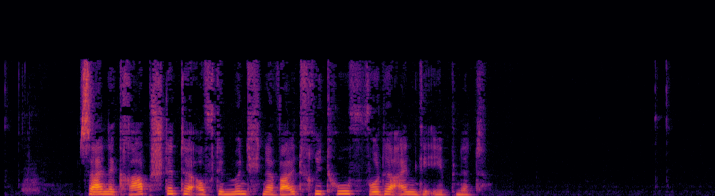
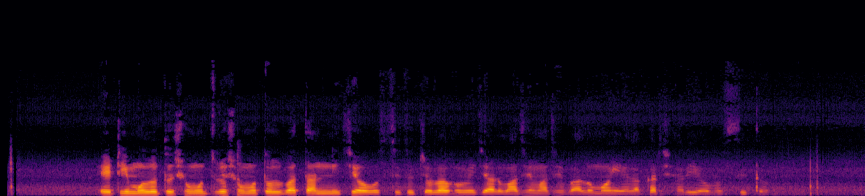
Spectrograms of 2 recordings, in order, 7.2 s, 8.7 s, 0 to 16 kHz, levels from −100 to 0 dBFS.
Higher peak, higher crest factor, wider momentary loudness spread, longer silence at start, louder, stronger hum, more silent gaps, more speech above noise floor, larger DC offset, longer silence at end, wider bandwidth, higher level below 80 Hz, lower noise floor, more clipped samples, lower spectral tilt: second, -18 dBFS vs -8 dBFS; about the same, 20 dB vs 20 dB; second, 12 LU vs 15 LU; second, 0.8 s vs 1 s; second, -36 LUFS vs -28 LUFS; neither; neither; first, 50 dB vs 31 dB; neither; first, 2.3 s vs 1 s; first, 11.5 kHz vs 6.4 kHz; first, -82 dBFS vs -88 dBFS; first, -86 dBFS vs -59 dBFS; neither; second, -5 dB/octave vs -8 dB/octave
